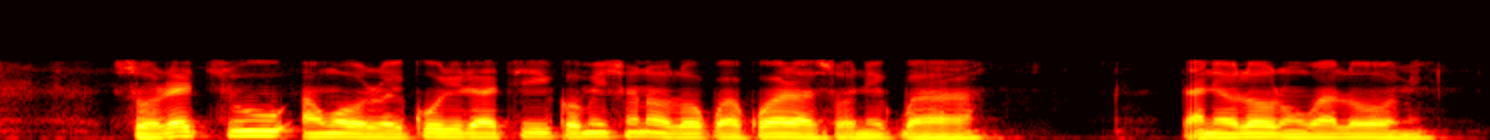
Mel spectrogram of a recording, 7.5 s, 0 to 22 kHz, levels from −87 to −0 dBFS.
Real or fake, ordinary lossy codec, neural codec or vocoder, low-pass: real; none; none; 3.6 kHz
